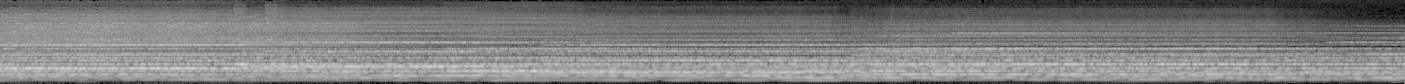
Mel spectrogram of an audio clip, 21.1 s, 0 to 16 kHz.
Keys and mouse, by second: 0.3 click, 1.9 shift+click, 2.5 shift+click, 3.2 shift+click, 4.0 shift+click, 5.0 shift+click, 7.0 shift+click, 8.3 shift+click, 10.5 shift+click, 14.6 middle click, 16.6 middle click.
